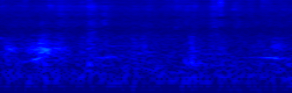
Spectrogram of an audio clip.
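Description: Near silence: room tone with a few faint, brief soft rustles.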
